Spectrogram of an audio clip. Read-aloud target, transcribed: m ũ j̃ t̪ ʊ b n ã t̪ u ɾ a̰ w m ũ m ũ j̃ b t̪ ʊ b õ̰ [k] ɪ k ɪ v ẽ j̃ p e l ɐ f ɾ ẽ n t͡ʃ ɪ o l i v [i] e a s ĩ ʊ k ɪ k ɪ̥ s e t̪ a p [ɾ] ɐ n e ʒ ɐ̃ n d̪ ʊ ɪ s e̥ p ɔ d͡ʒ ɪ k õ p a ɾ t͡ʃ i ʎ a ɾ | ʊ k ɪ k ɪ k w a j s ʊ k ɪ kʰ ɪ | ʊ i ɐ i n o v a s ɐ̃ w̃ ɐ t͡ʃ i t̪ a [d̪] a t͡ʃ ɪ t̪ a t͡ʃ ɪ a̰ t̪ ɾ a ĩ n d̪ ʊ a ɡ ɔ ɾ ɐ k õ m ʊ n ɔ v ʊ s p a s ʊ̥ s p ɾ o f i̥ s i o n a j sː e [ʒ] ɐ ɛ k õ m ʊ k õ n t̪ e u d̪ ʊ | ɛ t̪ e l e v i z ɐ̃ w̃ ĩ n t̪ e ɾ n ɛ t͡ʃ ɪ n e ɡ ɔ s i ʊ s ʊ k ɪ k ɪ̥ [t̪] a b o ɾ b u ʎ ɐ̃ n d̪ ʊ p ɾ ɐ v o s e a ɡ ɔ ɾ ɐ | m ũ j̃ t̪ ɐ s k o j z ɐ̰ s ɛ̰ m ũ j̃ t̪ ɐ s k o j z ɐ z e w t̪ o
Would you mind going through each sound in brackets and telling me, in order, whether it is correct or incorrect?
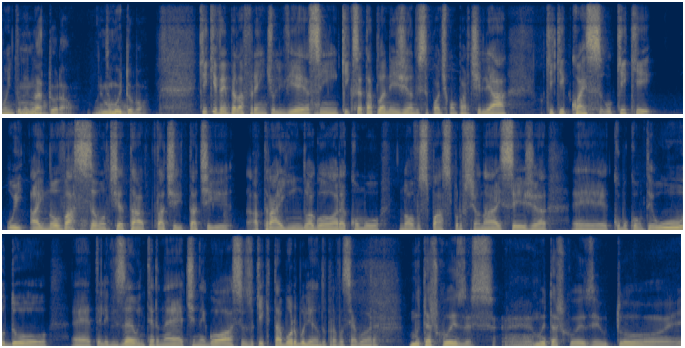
correct, correct, incorrect, incorrect, correct, correct

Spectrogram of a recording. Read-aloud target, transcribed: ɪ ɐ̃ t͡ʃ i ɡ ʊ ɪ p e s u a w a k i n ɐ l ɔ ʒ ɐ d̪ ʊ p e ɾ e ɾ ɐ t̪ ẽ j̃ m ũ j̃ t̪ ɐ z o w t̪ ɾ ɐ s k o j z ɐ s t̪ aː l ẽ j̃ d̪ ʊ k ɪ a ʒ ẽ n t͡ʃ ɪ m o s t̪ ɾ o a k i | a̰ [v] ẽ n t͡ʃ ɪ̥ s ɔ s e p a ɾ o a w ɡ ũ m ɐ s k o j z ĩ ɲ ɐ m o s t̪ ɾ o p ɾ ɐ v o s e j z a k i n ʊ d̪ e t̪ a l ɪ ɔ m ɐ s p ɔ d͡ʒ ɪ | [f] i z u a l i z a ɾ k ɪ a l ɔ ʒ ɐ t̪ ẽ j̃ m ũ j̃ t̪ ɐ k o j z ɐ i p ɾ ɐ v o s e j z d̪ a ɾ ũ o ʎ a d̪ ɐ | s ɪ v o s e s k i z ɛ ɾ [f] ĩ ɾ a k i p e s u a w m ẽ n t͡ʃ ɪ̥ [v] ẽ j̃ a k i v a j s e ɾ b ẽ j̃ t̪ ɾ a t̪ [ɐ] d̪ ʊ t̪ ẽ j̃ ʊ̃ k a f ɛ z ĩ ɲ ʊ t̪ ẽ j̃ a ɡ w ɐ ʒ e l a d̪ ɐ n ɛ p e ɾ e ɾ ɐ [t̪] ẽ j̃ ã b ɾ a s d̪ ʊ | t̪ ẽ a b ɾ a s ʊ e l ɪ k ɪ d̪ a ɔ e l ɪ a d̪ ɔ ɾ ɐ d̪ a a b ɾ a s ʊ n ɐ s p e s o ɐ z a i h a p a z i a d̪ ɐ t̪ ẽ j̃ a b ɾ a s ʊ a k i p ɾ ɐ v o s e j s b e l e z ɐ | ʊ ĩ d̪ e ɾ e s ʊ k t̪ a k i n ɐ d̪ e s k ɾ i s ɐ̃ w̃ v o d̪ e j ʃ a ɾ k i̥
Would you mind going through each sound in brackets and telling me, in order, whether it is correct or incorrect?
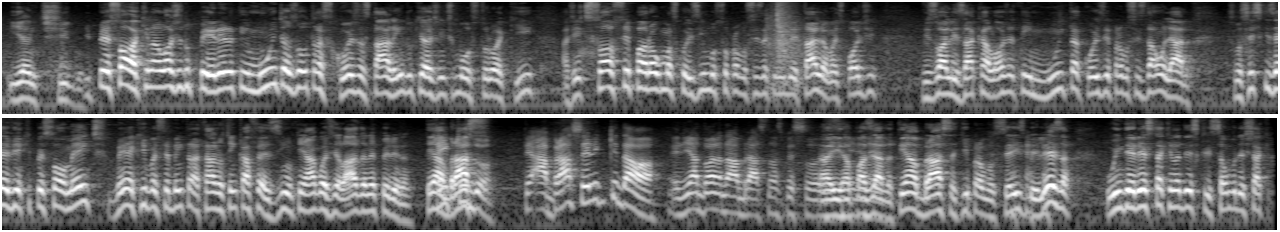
incorrect, incorrect, incorrect, correct, incorrect, correct

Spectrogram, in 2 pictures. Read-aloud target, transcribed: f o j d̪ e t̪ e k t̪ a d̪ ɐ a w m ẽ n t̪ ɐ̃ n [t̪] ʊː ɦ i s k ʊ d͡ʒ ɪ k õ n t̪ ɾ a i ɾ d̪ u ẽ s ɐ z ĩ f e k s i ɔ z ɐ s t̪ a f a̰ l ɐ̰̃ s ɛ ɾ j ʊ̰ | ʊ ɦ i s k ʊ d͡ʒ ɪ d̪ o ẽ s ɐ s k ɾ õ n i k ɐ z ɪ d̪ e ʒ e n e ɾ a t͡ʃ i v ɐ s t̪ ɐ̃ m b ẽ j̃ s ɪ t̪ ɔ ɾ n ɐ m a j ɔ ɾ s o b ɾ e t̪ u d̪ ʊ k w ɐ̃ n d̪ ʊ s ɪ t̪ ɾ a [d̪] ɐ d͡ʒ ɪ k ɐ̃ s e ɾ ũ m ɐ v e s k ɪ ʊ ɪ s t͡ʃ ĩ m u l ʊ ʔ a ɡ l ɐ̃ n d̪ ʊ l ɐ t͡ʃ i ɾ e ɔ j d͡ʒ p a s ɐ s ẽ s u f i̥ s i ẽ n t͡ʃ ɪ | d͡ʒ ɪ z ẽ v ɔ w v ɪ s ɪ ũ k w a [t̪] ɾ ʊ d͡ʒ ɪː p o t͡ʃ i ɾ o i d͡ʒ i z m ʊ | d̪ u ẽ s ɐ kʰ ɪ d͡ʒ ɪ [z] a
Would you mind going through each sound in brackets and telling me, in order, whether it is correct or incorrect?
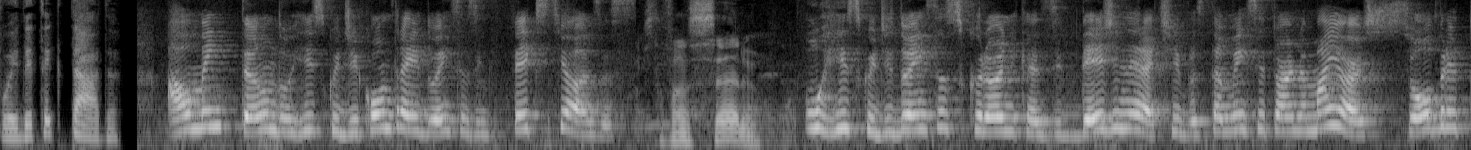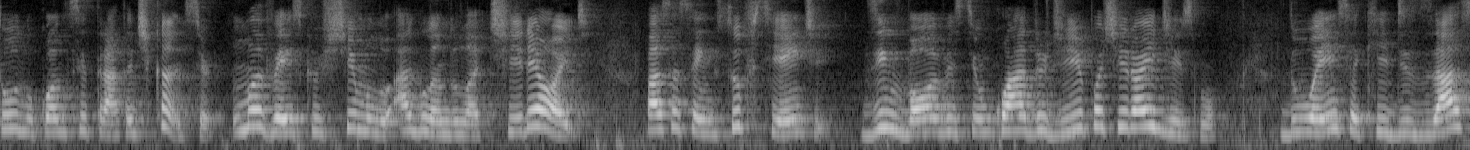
incorrect, incorrect, incorrect, correct

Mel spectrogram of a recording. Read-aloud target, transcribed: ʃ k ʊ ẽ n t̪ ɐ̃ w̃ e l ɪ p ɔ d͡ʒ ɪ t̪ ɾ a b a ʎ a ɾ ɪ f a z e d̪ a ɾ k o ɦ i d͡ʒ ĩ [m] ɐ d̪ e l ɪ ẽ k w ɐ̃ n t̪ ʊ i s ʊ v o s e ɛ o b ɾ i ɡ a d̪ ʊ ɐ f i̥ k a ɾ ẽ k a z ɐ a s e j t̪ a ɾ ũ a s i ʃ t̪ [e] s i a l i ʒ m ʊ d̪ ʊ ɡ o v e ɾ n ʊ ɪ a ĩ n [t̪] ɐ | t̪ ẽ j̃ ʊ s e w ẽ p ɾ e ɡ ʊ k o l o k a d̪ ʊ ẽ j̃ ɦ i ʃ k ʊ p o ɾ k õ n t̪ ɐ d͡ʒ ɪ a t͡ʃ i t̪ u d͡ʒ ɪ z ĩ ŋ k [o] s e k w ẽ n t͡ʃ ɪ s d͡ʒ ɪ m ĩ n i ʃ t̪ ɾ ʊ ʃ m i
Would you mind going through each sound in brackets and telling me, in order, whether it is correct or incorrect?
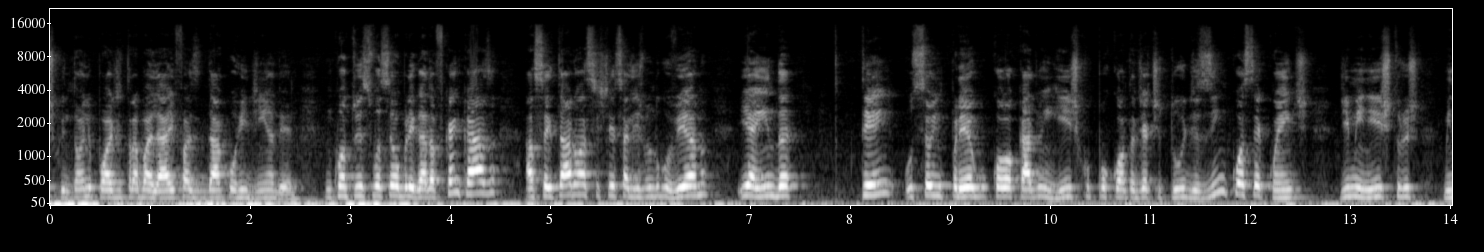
incorrect, incorrect, incorrect, incorrect

